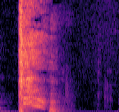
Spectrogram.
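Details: A single harsh, short morning cough burst with a brief trailing second sound, like a cough ending in throat clearing.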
